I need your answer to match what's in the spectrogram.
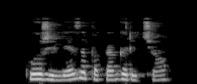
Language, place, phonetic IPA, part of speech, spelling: Russian, Saint Petersburg, [kuj ʐɨˈlʲezə | pɐˈka ɡərʲɪˈt͡ɕɵ], proverb, куй железо, пока горячо
- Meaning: 1. strike while the iron is hot 2. make hay while the sun shines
